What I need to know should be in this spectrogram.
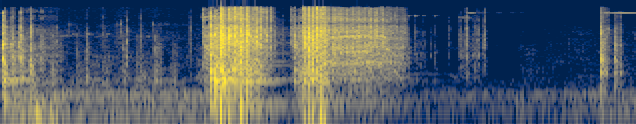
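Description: A cordless impact driver rattles loudly as it loosens a lug nut.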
